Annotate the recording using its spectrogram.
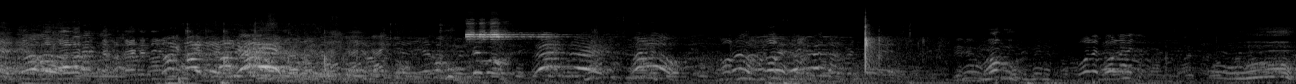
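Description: Men's voices calling and talking across an open football pitch, several at once and loudest in the first few seconds. A brief high steady tone sounds about five seconds in, and a single sharp click comes shortly before the nine-second mark.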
